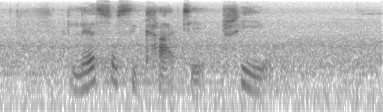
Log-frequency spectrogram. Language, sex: Zulu, male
